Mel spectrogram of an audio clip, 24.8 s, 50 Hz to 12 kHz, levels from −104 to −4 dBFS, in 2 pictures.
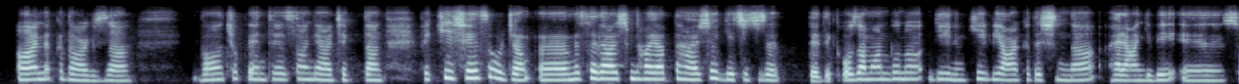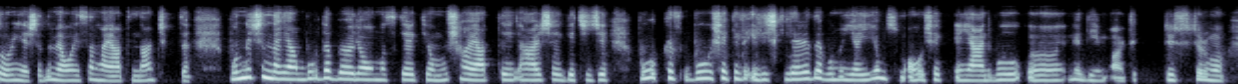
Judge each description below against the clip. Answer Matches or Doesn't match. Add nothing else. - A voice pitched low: Doesn't match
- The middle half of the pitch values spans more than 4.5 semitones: Doesn't match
